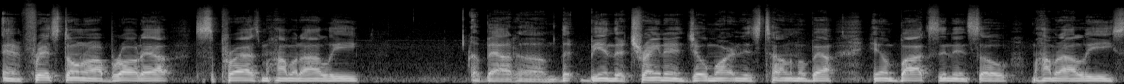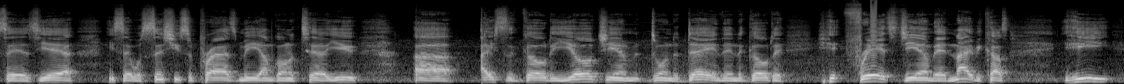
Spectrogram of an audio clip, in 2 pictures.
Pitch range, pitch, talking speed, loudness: 90-100 Hz, 95 Hz, 175 wpm, -18 LUFS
